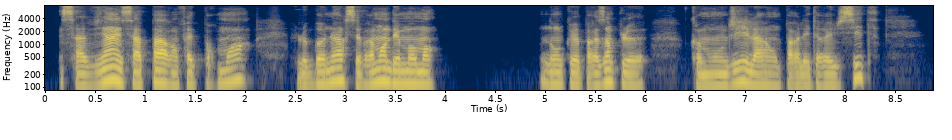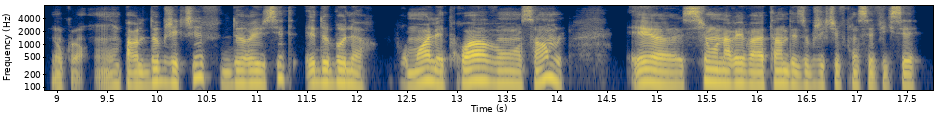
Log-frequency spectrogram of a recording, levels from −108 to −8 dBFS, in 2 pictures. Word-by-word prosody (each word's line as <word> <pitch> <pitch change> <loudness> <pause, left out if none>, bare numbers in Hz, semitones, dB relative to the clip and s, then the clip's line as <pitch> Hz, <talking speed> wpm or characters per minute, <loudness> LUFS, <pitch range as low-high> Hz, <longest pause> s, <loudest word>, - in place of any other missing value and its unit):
ça 105 0 +3
vient 130 +9 +3
et 145 - +4
ça 110 -3 +3
part, 125 -3 +3
en 105 - -4
fait, 110 -1 -4
pour 115 - -11
moi, 145 +5 -3 0.4
le 105 - -5
bonheur, 120 +7 +1
c'est - - +4
vraiment 120 +6 +2
des 125 -3 +2
moments. 115 -2 0 1.1
Donc 115 -1 -5
heu, 110 - +1
par 105 - -3
exemple, 130 0 0
heu, 105 0 -4 0.4
comme 100 +1 -4
on 105 0 -3
dit 125 +6 -1
là 105 -2 +1
on 100 -1 -7
parlait 100 +1 -3
de 100 - -5
réussite, 105 +13 -1 0.6
donc - - -9
on - - -8
on 110 +2 -10
parle 110 -1 -1
d'objectifs, 130 +8 -3
de 115 +2 -5
réussite 120 +7 -1
et 120 +3 -1
de 130 0 +1
bonheur. 120 -6 -2 0.2
Pour - - -13
moi, 130 +6 +4
les 120 -5 0
3 140 +3 +5
vont 125 -2 -4
ensemble 145 +4 -1 0.7
et 125 +3 +4
heu, 115 -3 +2
si 115 - +4
on 130 -2 +2
arrive 120 0 +2
à 115 - +4
atteindre 120 +2 0
des 115 -1 -4
objectifs 110 0 -5
qu'on 110 - -8
s'est 110 0 +1
fixés, 100 0 -1
115 Hz, 190 wpm, -23 LUFS, 110-130 Hz, 1.1 s, 3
